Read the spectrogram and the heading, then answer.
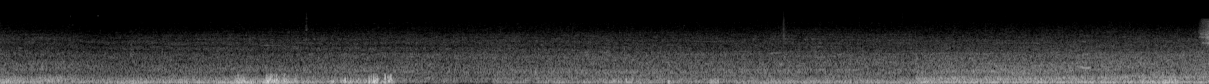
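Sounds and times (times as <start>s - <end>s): suv engine low hum: 0.0s - 12.0s.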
